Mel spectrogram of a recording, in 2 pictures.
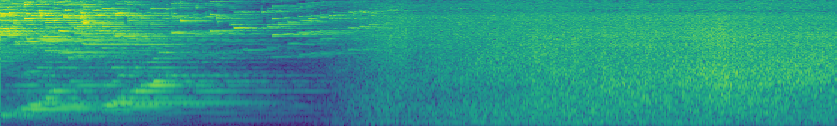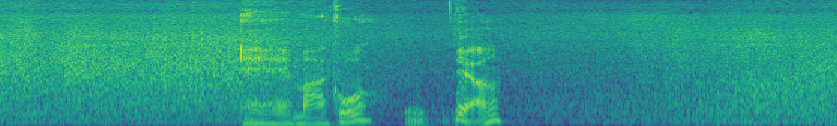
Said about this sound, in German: Was hört man da im Hintergrund? Das, mein lieber Lukas, ist das Meer.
